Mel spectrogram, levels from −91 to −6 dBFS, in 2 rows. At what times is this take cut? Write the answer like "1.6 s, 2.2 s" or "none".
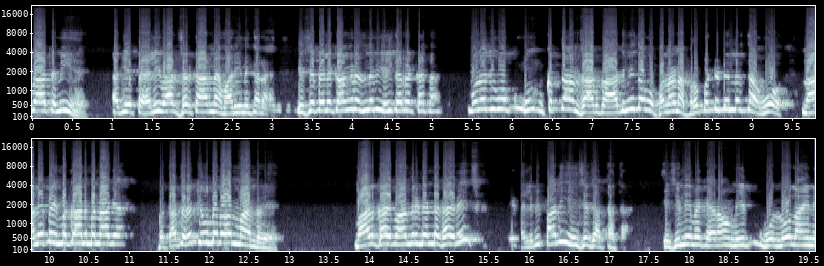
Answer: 5.2 s, 11.1 s, 15.9 s

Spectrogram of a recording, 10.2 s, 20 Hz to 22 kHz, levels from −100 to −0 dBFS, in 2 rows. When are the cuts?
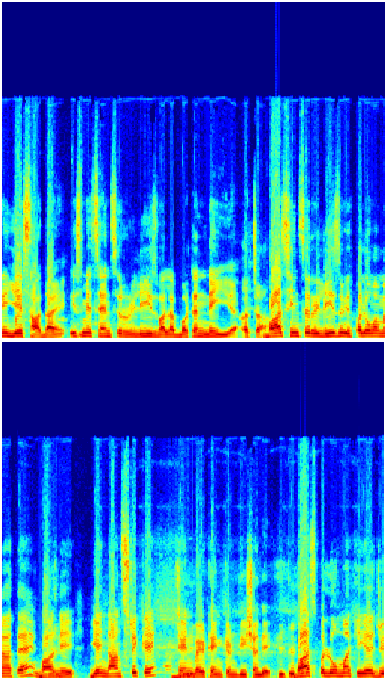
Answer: none

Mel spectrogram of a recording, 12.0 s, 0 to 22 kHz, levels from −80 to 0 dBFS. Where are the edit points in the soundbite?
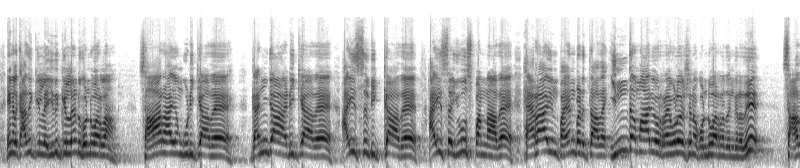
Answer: none

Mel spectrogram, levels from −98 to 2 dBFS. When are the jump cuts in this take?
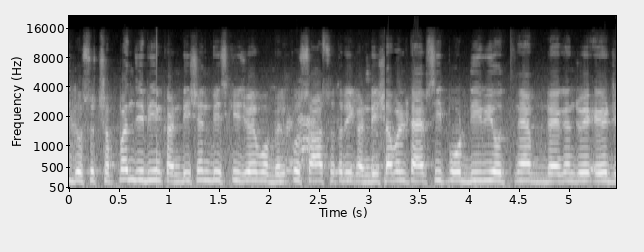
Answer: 0.9 s, 3.2 s, 4.4 s

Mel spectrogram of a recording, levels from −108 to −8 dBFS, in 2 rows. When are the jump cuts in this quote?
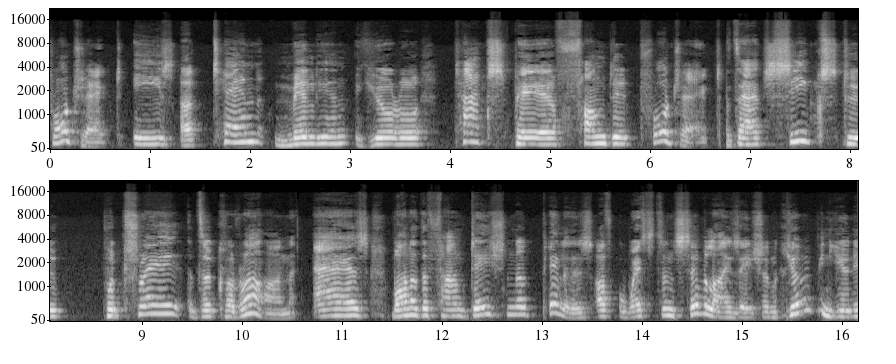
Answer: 6.7 s, 15.4 s

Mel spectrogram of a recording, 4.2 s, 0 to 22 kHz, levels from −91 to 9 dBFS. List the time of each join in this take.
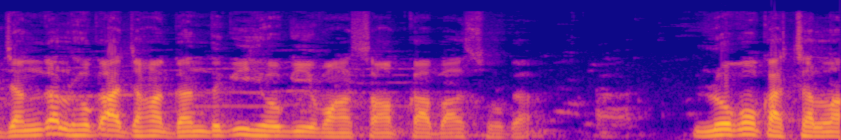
none

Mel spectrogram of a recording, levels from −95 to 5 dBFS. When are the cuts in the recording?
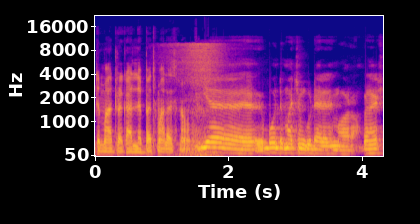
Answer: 1.5 s

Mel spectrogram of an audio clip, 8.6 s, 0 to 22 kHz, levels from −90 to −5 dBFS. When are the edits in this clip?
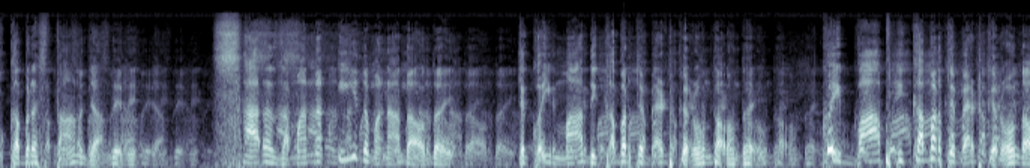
none

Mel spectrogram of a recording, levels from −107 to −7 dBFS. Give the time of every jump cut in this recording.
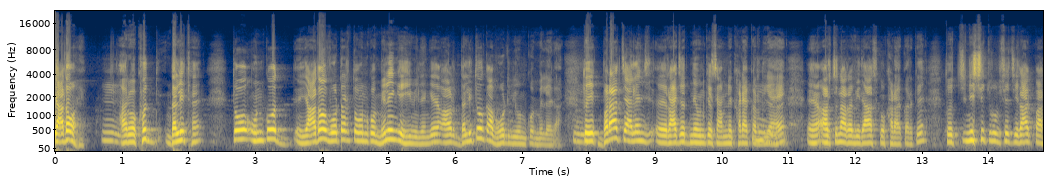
none

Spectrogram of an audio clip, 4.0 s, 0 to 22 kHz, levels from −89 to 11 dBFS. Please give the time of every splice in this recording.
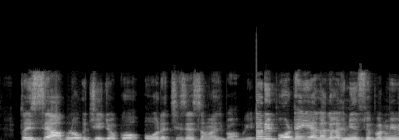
2.6 s

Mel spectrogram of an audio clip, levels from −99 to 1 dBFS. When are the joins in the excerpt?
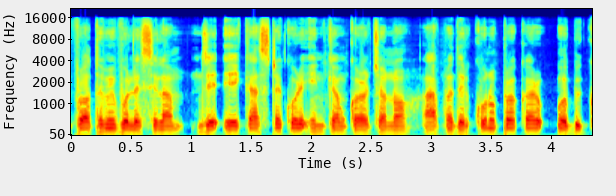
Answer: none

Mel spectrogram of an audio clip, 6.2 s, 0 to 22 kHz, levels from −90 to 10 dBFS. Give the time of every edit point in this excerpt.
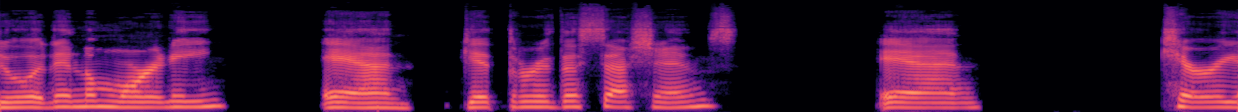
none

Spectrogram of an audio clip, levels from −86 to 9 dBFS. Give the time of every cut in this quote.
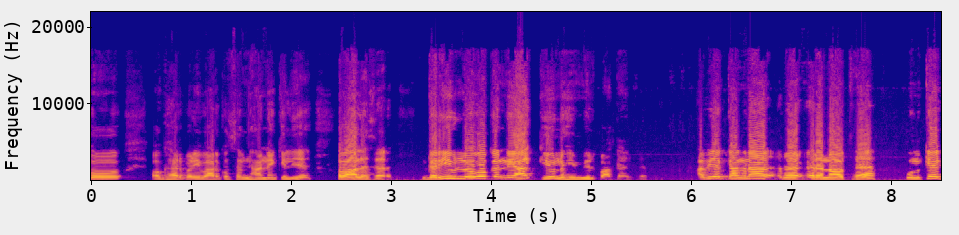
2.5 s

